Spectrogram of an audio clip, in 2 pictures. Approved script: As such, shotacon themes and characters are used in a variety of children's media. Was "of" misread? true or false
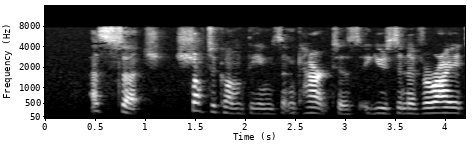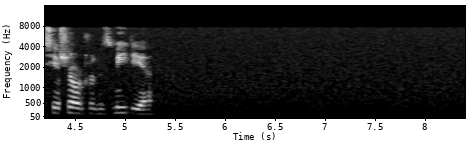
true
